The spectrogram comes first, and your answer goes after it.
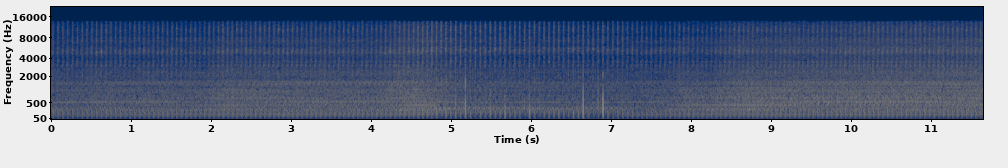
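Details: Lawn mower converted from petrol to LPG/propane, gas line to carburettor fuel inlet, primer bulb sealed; small single puttering at steady, even idle with a few sharp clicks midway; normal running on LPG.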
